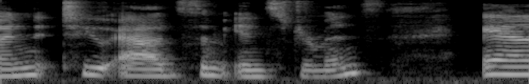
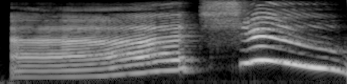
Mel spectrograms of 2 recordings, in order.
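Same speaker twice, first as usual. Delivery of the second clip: loud, much higher sneeze sweeping up; low to high sneeze; 7 semitones higher, 12 dB louder than usual. Shown as a demonstration. Teacher showing students the low-to-high sneeze. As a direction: slide the achoo from low to high. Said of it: "like, a low to high".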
